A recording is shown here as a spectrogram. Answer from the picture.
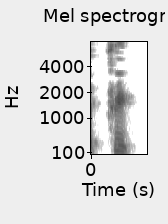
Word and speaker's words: plus: Attention, on ne prononce pas le S de « plus ».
